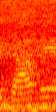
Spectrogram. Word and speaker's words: agave: aav another aave another Agave Americana I little prickly pear over there little tiny one yeah you said a go I heard you you know what I meant you pronounced it incorrectly you know what I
